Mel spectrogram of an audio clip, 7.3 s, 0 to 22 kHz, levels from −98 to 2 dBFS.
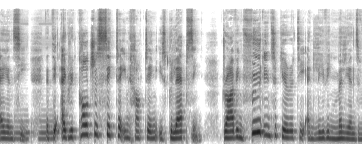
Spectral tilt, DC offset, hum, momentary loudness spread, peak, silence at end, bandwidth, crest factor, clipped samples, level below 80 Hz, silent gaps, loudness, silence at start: -4.5 dB/octave; under 0.1%; none; 12 LU; -6 dBFS; 0 s; 17 kHz; 18 dB; under 0.1%; -70 dBFS; none; -24 LUFS; 0 s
